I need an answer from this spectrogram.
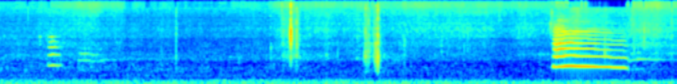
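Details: Domestic cat, from a set featuring a black cat and an orange tabby, gives a faint short mew early, then a loud drawn-out meow near the end, steady and slightly falling, over quiet low background hum with a couple of sharp taps.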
